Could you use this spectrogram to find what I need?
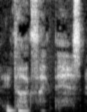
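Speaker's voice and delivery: creepy, voiceless whisper; demonic dog whisper. Acted. Reviewer imitating the movie's demonic dog, creepy whisper. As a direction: whisper it like an inhuman hellhound. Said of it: "he's whispering, but no, no, it's worse".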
